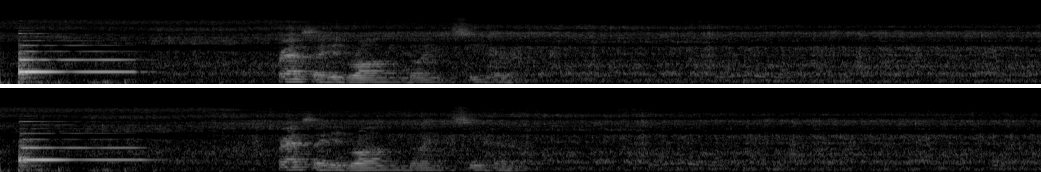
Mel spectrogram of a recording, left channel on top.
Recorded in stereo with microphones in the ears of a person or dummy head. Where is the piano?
65° left (ahead or behind), 0.7 m.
